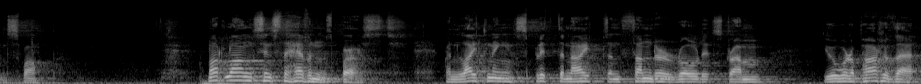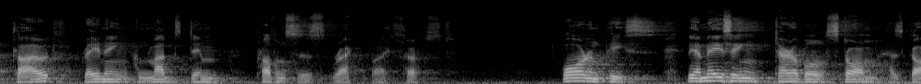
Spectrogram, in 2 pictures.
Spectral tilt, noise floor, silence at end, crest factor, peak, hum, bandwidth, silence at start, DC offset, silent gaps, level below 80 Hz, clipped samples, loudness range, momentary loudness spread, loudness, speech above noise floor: -6 dB/octave; -52 dBFS; 0 s; 16 dB; -10 dBFS; none; 14.5 kHz; 0 s; under 0.1%; none; -48 dBFS; under 0.1%; 7 LU; 14 LU; -27 LUFS; 26 dB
